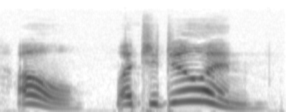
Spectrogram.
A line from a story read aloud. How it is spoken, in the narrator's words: cried Joel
